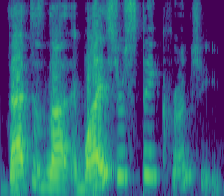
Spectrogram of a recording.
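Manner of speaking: loud high disbelieving outcry; incredulous. Real, not acted. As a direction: demand it in shocked disbelief. Baffled by crunchy eating.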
